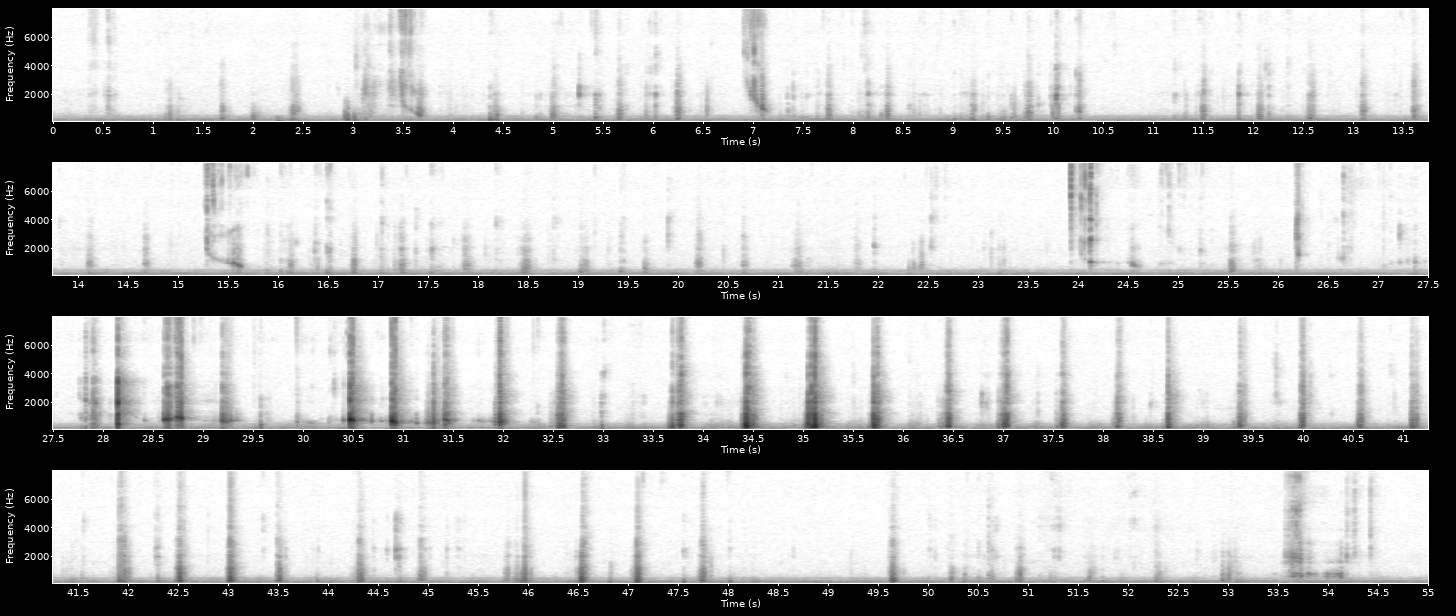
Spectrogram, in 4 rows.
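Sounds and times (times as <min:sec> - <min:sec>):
faint steady hum: 0:00.0 - 0:55.0
crunchy chewing: 0:00.3 - 0:10.4, 0:11.2 - 0:23.2, 0:23.9 - 0:48.1, 0:49.6 - 0:54.5.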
